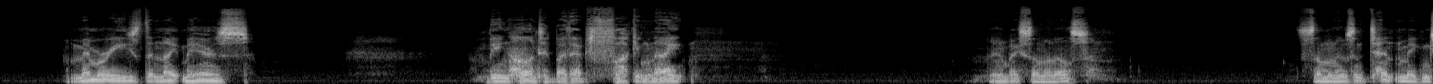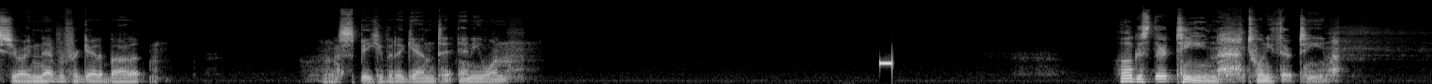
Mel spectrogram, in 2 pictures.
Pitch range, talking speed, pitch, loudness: 70-85 Hz, 75 wpm, 75 Hz, -19 LUFS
